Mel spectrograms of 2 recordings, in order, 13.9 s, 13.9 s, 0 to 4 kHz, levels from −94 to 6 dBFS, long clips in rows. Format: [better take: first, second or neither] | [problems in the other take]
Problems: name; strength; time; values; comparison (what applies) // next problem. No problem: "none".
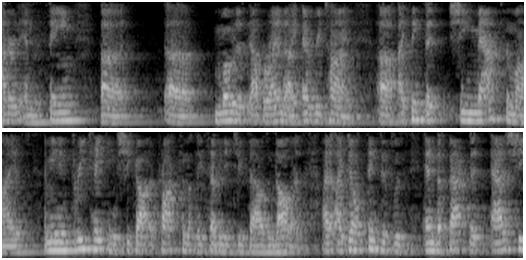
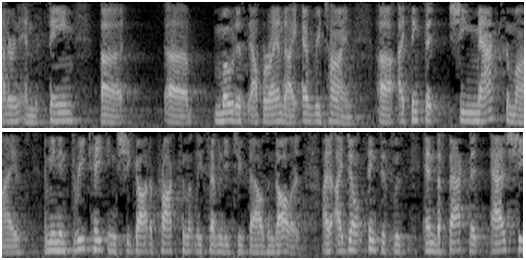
second | room echo; dies away in 0.6 s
